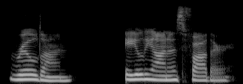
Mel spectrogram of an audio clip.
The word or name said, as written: Rildan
